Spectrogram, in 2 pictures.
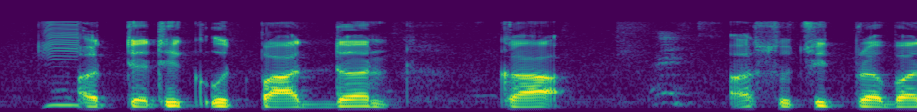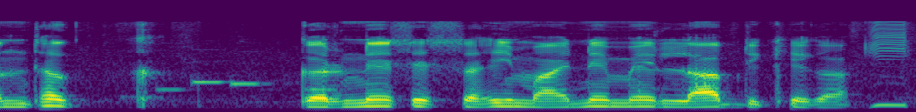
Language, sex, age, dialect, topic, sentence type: Hindi, male, 18-24, Kanauji Braj Bhasha, agriculture, statement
